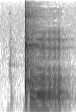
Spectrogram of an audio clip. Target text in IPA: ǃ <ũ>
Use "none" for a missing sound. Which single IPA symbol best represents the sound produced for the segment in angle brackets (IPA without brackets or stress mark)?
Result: ũ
